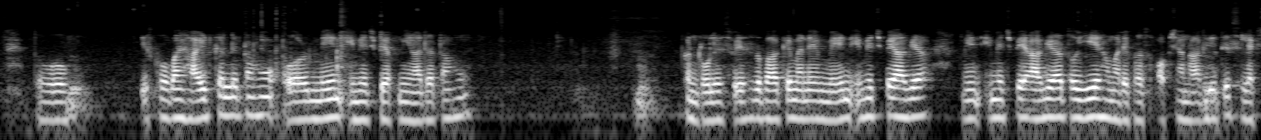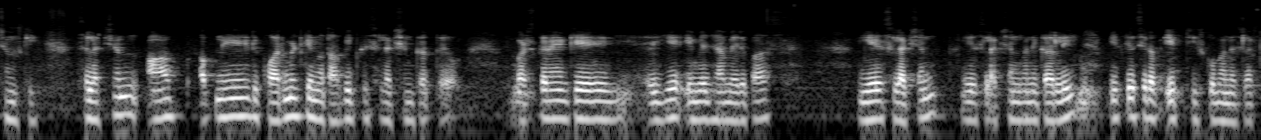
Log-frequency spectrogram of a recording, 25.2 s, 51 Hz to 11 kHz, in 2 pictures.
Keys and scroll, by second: 2.7 ctrl+space, 3.2 ctrl+space, 3.2 ctrl+space, 3.4 ctrl+space.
